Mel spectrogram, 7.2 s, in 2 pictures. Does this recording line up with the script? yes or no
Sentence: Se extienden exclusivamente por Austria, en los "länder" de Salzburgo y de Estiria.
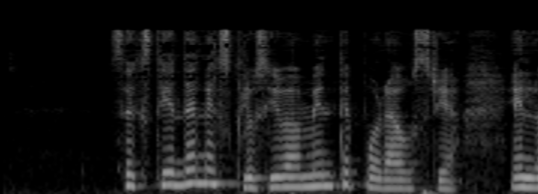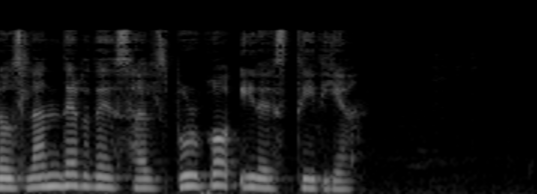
yes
